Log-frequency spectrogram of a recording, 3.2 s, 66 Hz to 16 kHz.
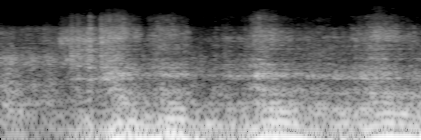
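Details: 1956 Chevrolet four-door sedan barn find, off the road since 1970, replacement carburetor with electric choke, first start: catches after a short crank and settles into a steady, even low rumble; healthy cold start.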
